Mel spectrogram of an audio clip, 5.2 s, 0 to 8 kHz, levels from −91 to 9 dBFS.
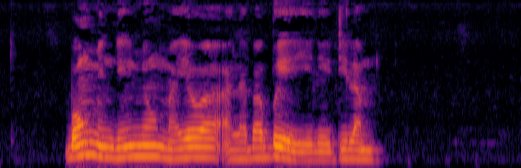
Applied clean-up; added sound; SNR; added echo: none; none; none; none.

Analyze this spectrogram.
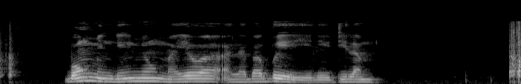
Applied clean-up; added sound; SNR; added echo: none; Telephone; 14 dB; none.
